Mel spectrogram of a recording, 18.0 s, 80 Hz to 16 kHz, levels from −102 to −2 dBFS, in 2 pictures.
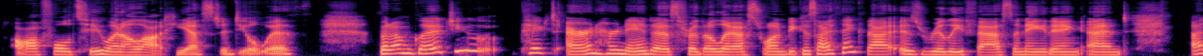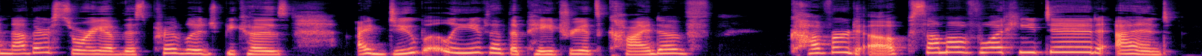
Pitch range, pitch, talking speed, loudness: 190-290 Hz, 220 Hz, 170 wpm, -21 LUFS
